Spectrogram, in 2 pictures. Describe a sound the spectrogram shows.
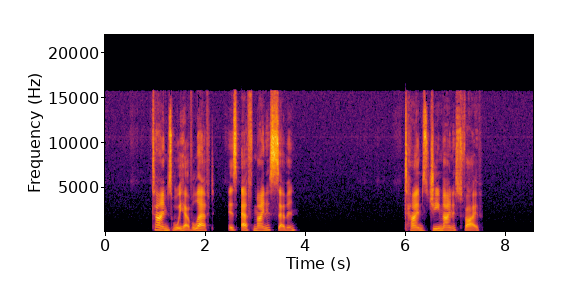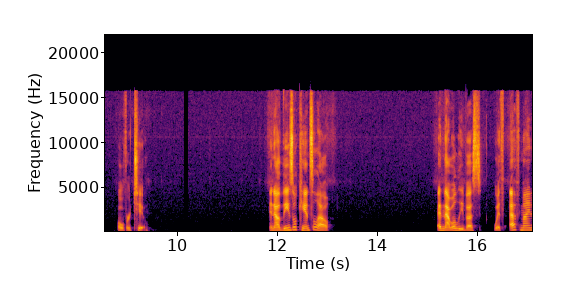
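A young woman explains calmly into a close microphone, in short bursts with pauses.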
